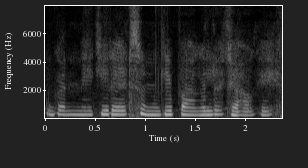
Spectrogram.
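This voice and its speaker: This is a high-voiced woman from Rajasthan speaking over a recorded phone call. She teases and bargains in a coy, playful way, but her pitch barely moves. A faint hiss sits under the line. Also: flat delivery, moderate pace, warm tone. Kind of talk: staged flirtatious phone call.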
